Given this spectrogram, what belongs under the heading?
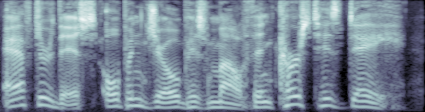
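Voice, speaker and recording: A man's voice: a little high, animated, unhurried, a bit bright. A man narrating scripture in a solemn, dramatized storytelling style. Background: music.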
